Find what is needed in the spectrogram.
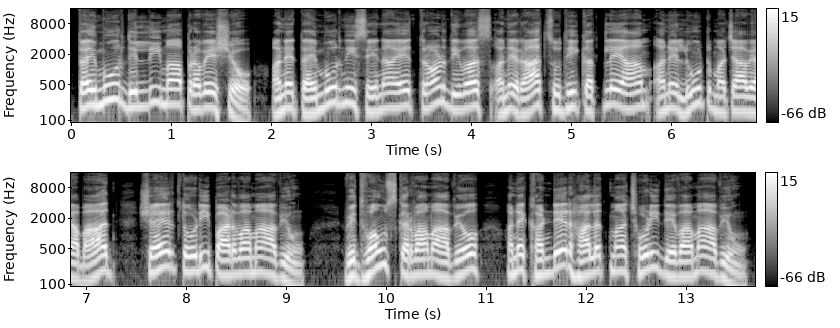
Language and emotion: Gujarati, neutral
